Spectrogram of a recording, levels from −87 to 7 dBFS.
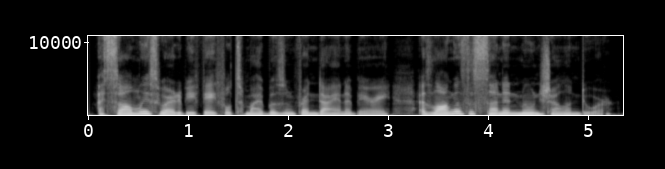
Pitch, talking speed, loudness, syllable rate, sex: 205 Hz, 235 wpm, -17 LUFS, 6.0 syllables/s, female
